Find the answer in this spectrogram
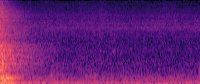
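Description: A single sharp knock right at the start, ringing out briefly, then quiet room tone through the pause.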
